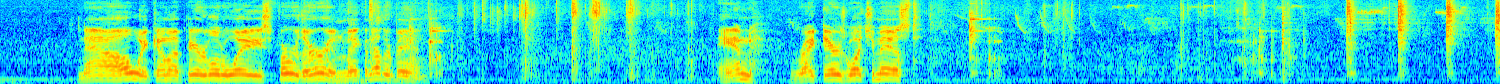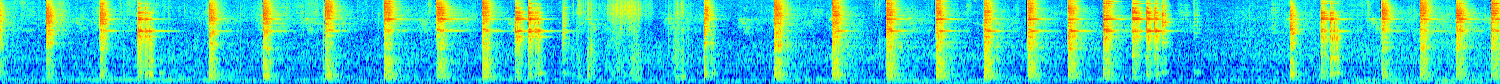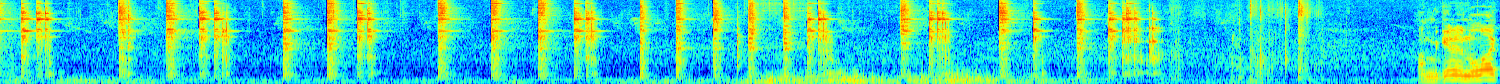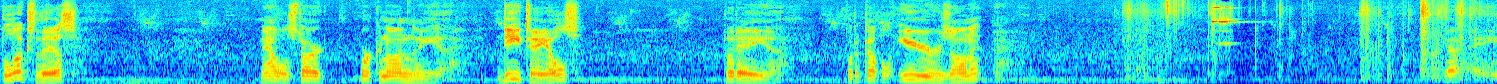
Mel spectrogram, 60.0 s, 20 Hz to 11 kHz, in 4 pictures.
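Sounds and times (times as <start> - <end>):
hammer ringing on anvil: 9.7 - 10.1, 13.5 - 20.7, 22.8 - 26.8, 27.9 - 30.6, 31.2 - 36.1, 36.8 - 38.4, 39.0 - 41.6, 57.1 - 57.8.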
